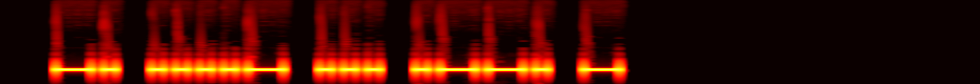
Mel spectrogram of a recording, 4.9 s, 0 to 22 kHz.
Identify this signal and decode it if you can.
Morse code, heard as a keyed tone, about 20 wpm, 700 Hz. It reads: N4SPT
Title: USA Call Signs - 5 Characters - Repeated 2x - 20wpm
